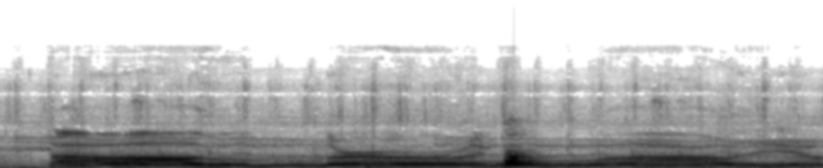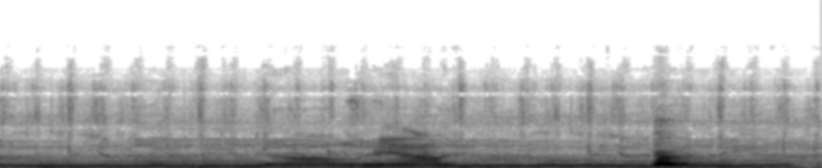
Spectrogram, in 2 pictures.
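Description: A dog barks and vocalizes, long drawn-out wavering tones that rise and fall continuously, punctuated by two sharper, louder bursts spaced well apart.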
